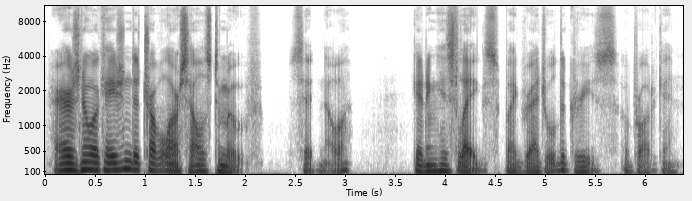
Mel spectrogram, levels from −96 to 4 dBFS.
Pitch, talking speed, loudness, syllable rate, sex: 115 Hz, 170 wpm, -19 LUFS, 5.5 syllables/s, male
